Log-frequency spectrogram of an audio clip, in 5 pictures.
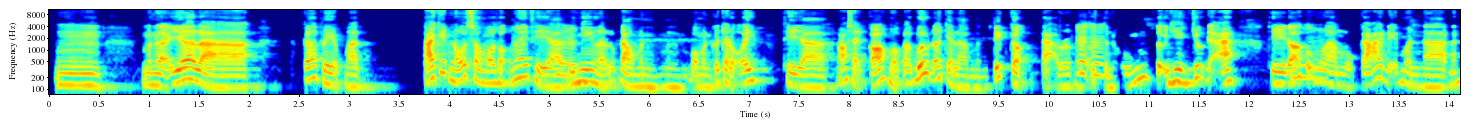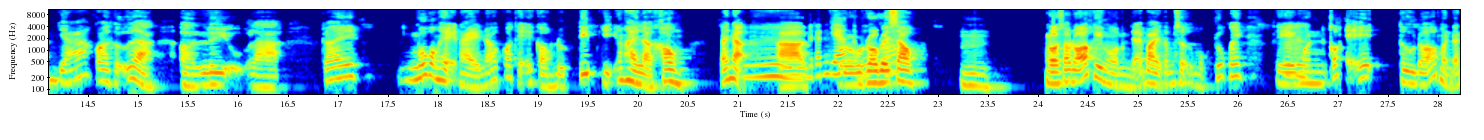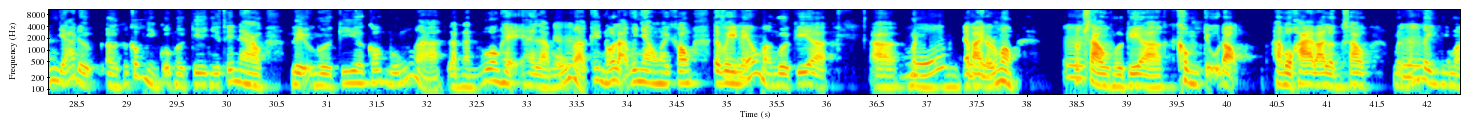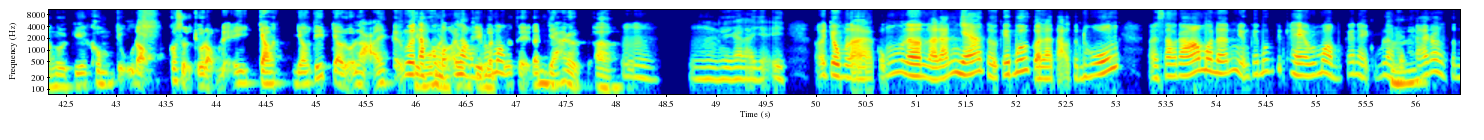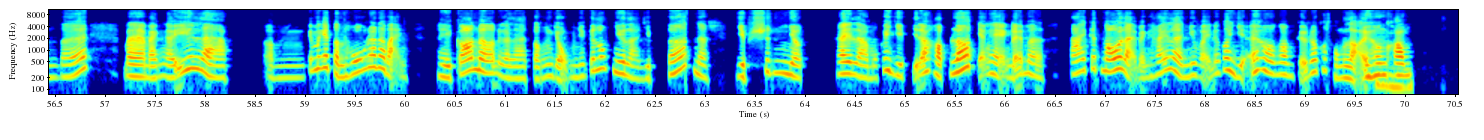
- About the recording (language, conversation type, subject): Vietnamese, podcast, Làm thế nào để tái kết nối với nhau sau một mâu thuẫn kéo dài?
- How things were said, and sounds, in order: bird; tapping; other background noise; sniff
